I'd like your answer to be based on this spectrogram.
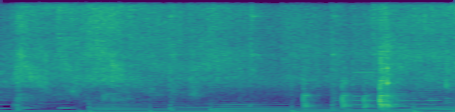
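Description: Minced lamb seasoned with cinnamon, black pepper and allspice sizzles in a pan while being stirred, soft scraping and frying hiss over steady tonal background music.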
